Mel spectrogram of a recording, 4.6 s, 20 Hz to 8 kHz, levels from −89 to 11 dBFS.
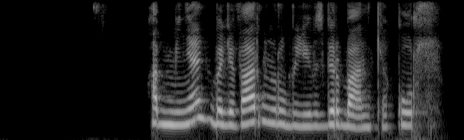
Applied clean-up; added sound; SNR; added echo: neural mask model Resemble Enhance denoiser.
